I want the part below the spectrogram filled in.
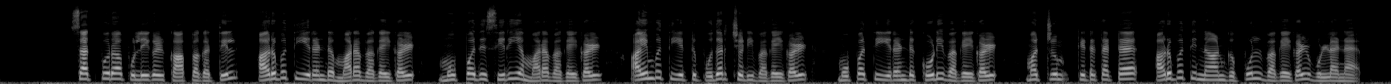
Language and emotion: Tamil, neutral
